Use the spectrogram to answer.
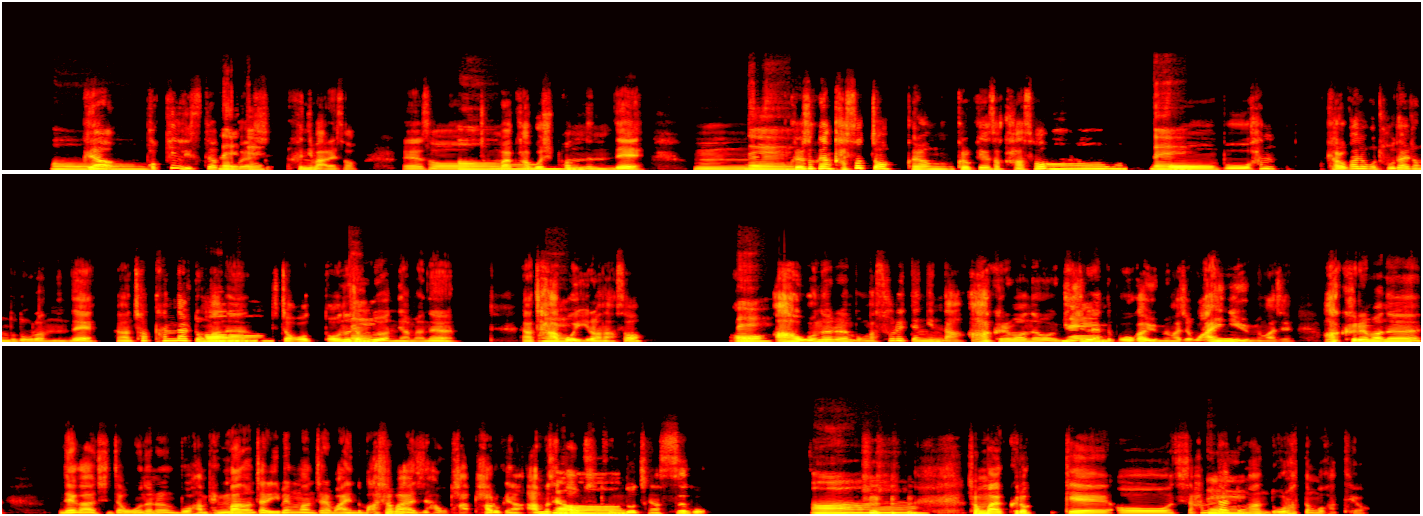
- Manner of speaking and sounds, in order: other background noise; laugh
- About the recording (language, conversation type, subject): Korean, podcast, 번아웃을 겪은 뒤 업무에 복귀할 때 도움이 되는 팁이 있을까요?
